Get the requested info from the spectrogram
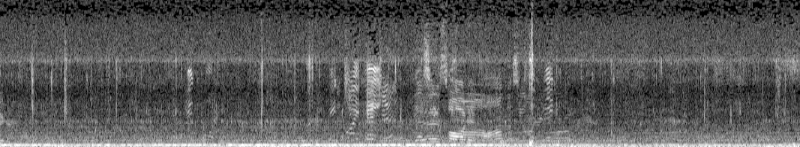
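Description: Bass boat's outboard motor running steadily at low speed, a constant low drone. Faint voices come in about five seconds in.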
